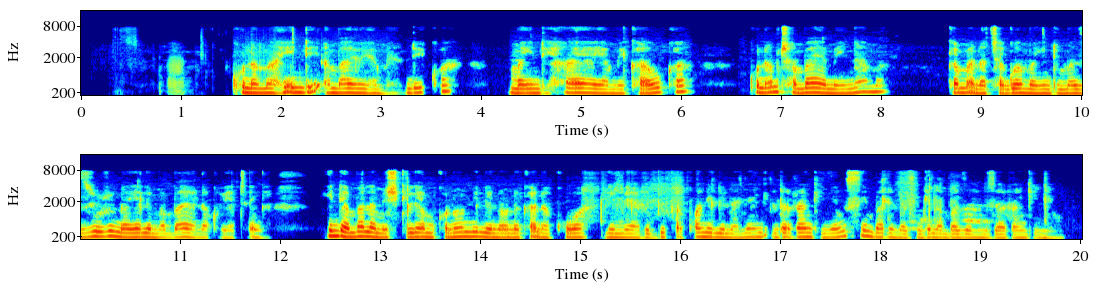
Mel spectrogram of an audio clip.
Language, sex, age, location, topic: Swahili, female, 36-49, Kisumu, agriculture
